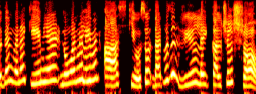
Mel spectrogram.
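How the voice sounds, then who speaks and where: Raising and projecting her voice, a woman speaks in a bright, sharp tone with lively intonation and a dry, close sound with no echo. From Assam, India. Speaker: student. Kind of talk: interview testimony.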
